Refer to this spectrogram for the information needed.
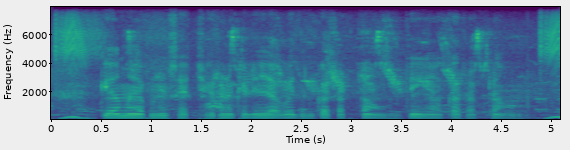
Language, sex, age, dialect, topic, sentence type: Hindi, male, 31-35, Awadhi Bundeli, banking, question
